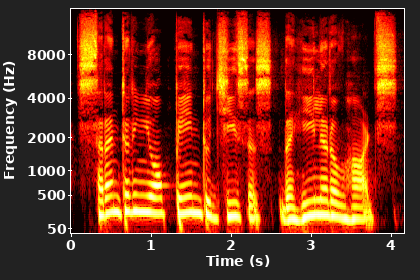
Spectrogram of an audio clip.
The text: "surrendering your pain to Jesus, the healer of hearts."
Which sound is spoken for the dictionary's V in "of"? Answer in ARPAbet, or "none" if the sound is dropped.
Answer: V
